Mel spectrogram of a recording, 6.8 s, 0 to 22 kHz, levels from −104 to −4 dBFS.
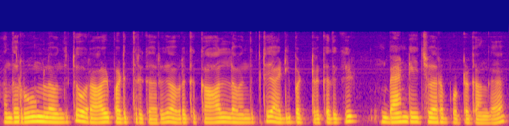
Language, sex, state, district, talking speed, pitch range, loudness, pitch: Tamil, male, Tamil Nadu, Kanyakumari, 115 wpm, 125-140 Hz, -14 LUFS, 135 Hz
